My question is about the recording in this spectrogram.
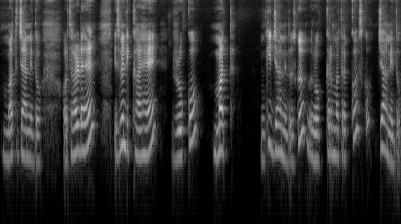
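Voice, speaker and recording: A young woman teaching a grammar lesson, explaining patiently with fillers and slowing down on examples. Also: mid-range voice, dark tone. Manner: patient, repeats "ठीक है" and "अ" fillers, slows on examples.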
